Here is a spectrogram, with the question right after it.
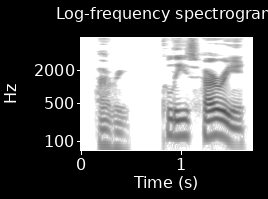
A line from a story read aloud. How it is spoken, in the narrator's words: Nora begged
